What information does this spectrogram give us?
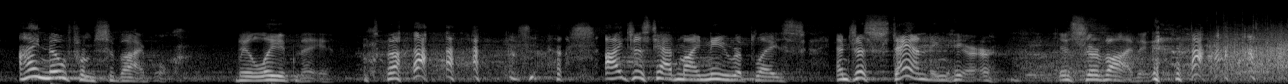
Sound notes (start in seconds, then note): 3.6 audience laughs; 10.1 Minnelli and audience laugh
